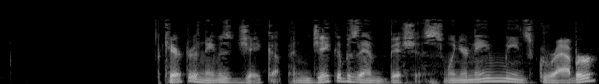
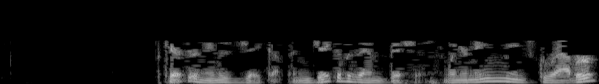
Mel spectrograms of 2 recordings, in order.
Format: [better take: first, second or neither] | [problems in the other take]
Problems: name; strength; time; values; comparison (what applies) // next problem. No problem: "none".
first | garbled, watery; badly; nothing above 3 kHz; slightly in the first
